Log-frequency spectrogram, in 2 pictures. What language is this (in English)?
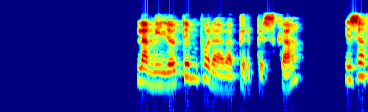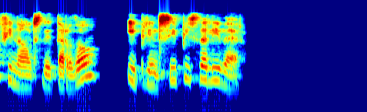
Catalan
